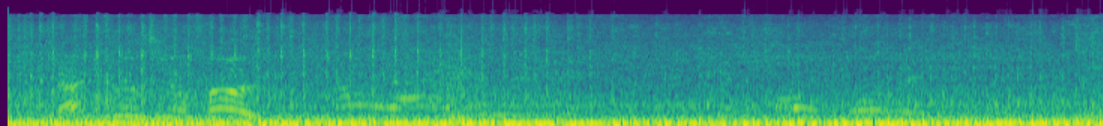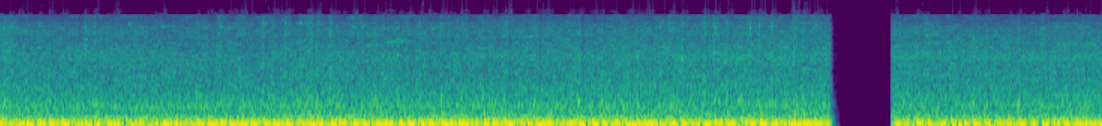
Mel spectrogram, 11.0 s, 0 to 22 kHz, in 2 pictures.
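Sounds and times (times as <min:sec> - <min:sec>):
motorcycle engine rumble: 0:00.0 - 0:11.0.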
